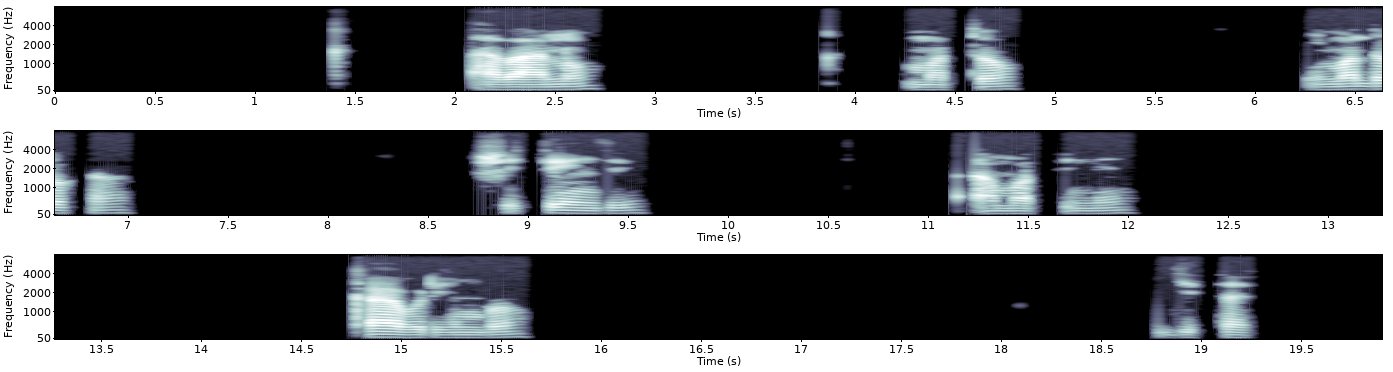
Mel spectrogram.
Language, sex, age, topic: Kinyarwanda, male, 25-35, government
